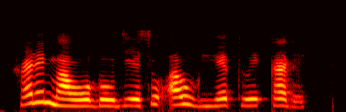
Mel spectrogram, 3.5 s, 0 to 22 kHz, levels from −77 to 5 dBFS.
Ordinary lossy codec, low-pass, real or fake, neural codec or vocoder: Opus, 64 kbps; 7.2 kHz; fake; codec, 16 kHz, 1 kbps, FunCodec, trained on Chinese and English, 50 frames a second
